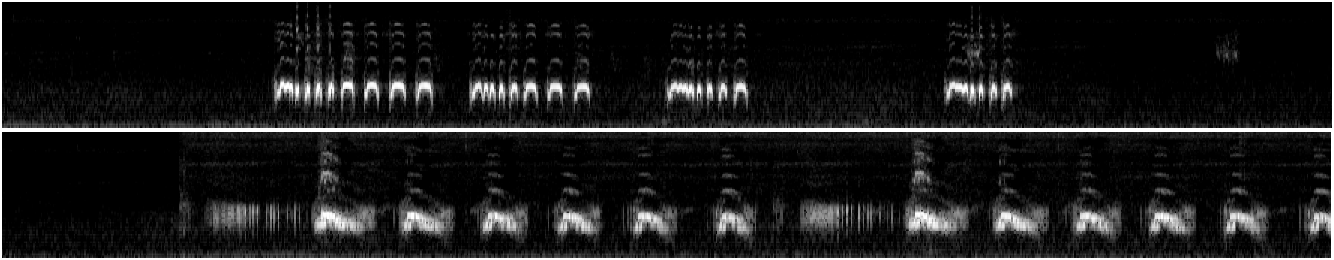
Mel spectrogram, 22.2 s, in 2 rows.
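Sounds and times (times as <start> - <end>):
zebra dove cooing: 2.3 - 6.3, 7.8 - 8.5, 12.6 - 22.1.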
